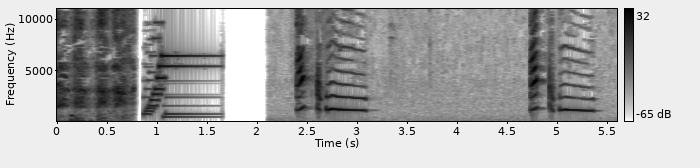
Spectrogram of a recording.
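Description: A short rising 'bloop' sound effect, then a French bulldog whining twice, each cry a sharp rising yelp that settles into a held, slightly falling whine.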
